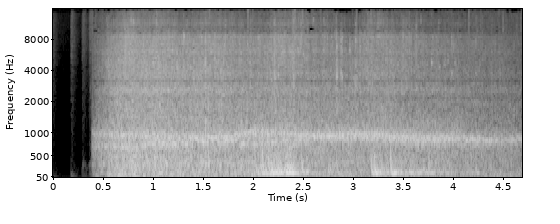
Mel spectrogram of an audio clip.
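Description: An icebreaker ploughs steadily through Arctic sea ice on its way to the North Pole: a continuous broad roar of engine and churning water with a couple of low grinding crunches as the hull breaks ice, fairly loud.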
